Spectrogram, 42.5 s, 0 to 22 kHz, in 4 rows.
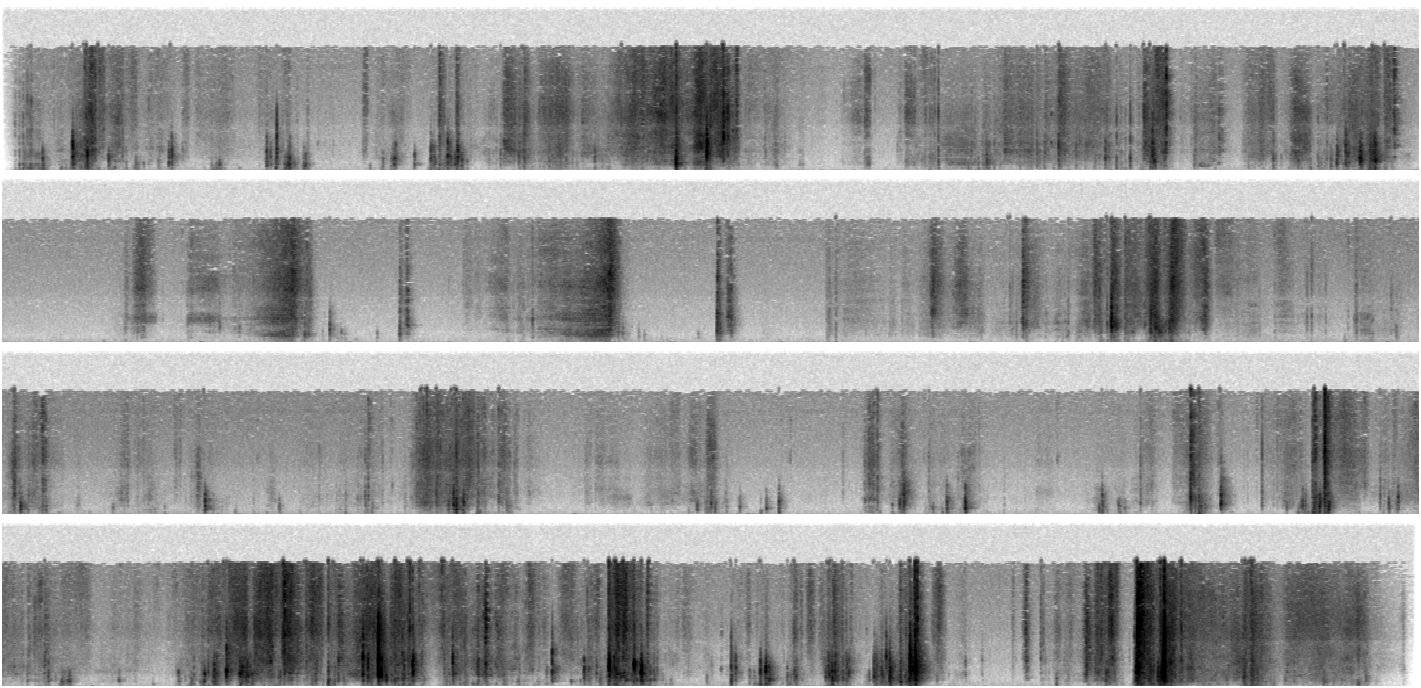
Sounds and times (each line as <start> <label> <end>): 0.2 pages 5.8
29.5 pages 32.5
33.2 pages 42.2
